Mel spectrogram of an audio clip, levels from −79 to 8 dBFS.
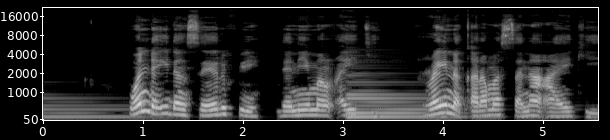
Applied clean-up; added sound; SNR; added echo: neural mask model RNNoise.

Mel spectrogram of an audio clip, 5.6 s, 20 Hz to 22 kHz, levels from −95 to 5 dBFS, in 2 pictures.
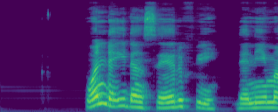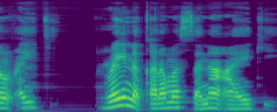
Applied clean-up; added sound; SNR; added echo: neural mask model DeepFilterNet 3.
